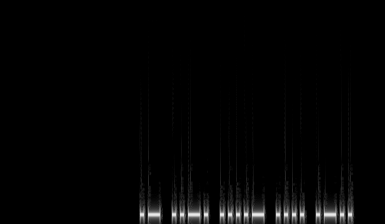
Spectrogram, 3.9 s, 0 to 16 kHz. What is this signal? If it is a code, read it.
Morse code, heard as a keyed tone, about 30 wpm, 700 Hz. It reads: AF4HL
